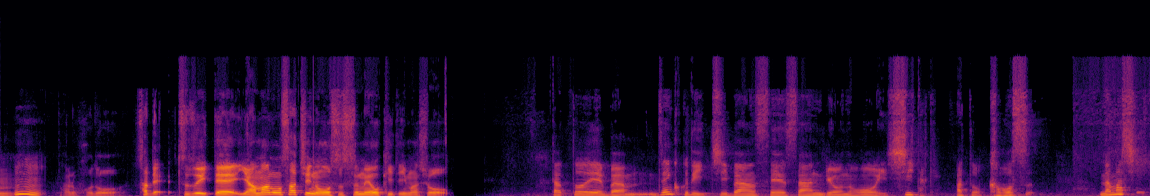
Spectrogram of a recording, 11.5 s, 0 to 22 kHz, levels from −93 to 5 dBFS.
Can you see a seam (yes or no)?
no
